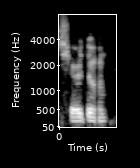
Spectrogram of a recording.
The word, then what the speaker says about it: Shirtum: I would like to explain you a bit more about Shirtum and its origins.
